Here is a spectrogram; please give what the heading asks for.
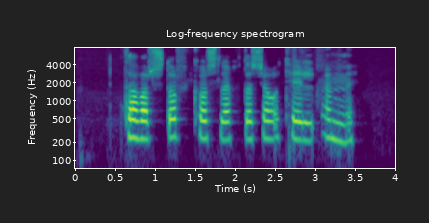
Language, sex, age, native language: Icelandic, female, 14, Icelandic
